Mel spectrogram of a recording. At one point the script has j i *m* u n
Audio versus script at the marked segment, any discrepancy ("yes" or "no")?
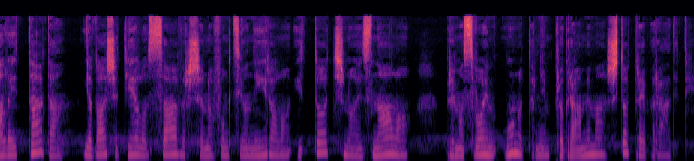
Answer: no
